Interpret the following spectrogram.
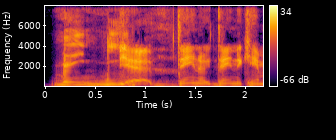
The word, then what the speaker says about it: Mein: man won't you it up mean main mean yeah Dana Dana came out and made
